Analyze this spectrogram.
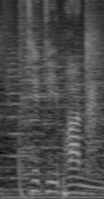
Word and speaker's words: ทิติพันธ์: Titipan. Is that how you say it, Mark? Give it to me again. Titipan.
